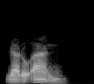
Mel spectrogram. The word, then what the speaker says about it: laruan: Nang is the direct object marker or the recipient of the action, which is laruan. Laruan. Laruan. Laruan is spelled as L-A-R-U-A-N.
